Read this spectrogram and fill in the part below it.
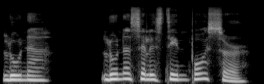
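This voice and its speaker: A woman's voice: medium pitch, lively intonation, unhurried, mellow, no room sound, studio quality, pitched above the performer's own voice, natural voice. A woman voicing a nervous female executive assistant in an audio drama, respectful and hesitant. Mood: nervous, deferential.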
